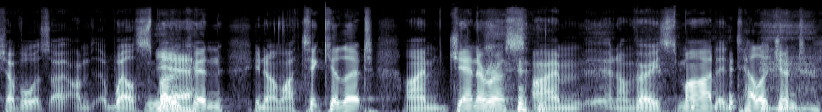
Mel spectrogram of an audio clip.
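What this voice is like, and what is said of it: English accent. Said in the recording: “you can tell my accent is, I'm quite English”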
